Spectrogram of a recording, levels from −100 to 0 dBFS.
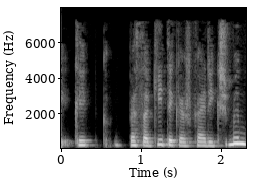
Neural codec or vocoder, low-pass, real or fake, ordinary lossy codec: codec, 24 kHz, 0.9 kbps, WavTokenizer, medium speech release version 2; 7.2 kHz; fake; MP3, 48 kbps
